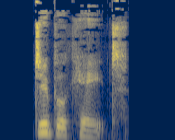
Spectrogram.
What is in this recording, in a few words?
"duplicate", English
